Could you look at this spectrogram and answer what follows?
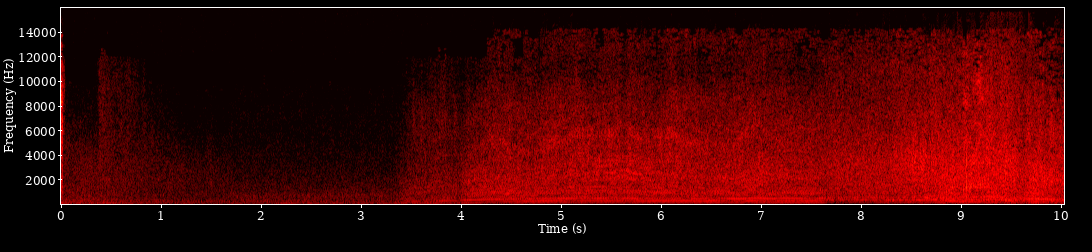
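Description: Race cars in an iRacing league race, a rising chorus of engines swelling from a low rumble into loud overlapping revving as the field gets back up to speed.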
